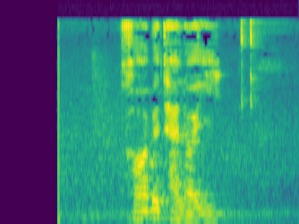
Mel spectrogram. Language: Persian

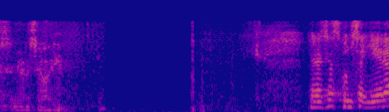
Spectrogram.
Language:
Catalan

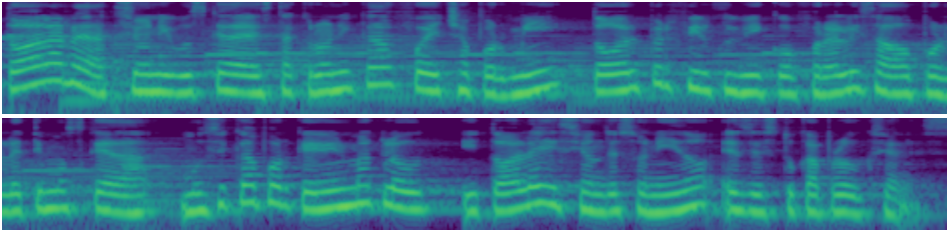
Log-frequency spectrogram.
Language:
Spanish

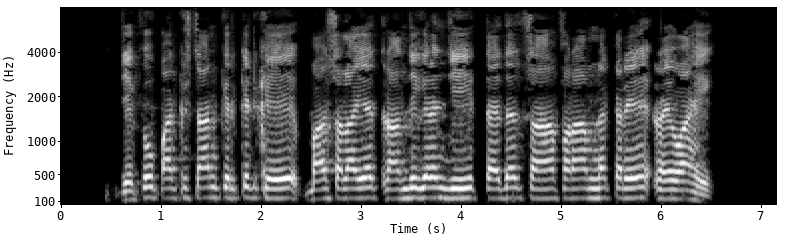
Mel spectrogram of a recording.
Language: Sindhi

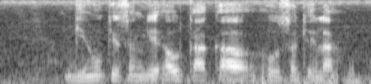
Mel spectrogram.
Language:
Bhojpuri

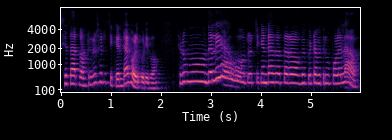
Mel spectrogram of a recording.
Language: Odia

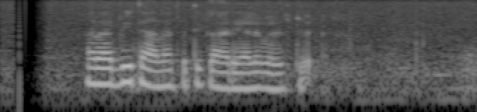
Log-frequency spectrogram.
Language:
Sinhala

